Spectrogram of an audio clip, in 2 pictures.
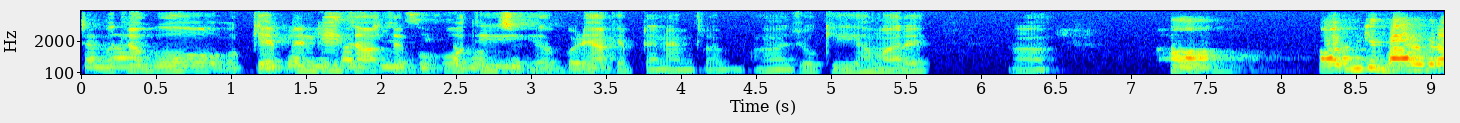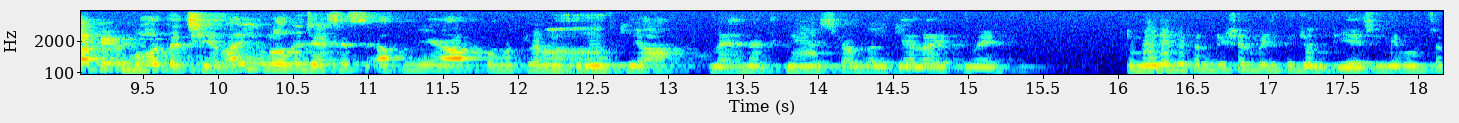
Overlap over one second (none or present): present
